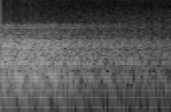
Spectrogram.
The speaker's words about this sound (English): So let's go out to you-know-who's house in Beverly Hills and... Uh-oh, there's an express truck turning the corner into guess-who's street.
